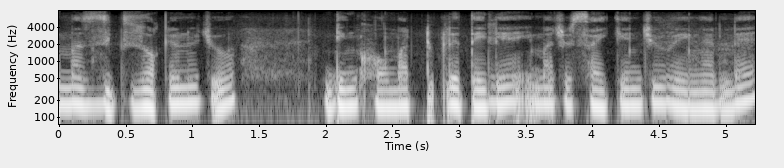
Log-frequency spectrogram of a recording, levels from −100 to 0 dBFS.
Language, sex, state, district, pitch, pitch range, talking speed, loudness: Wancho, female, Arunachal Pradesh, Longding, 160 Hz, 150-170 Hz, 195 wpm, -16 LUFS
